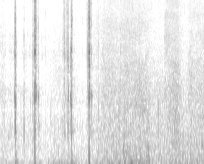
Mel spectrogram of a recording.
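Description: A few quiet, sharp clicks from a hand stapler in the first second as a paper bud cap is stapled around the top bud of a pine seedling.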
